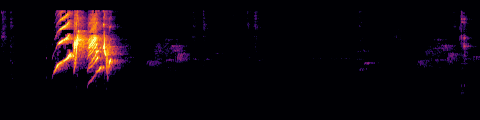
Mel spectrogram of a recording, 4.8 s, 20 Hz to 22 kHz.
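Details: Goldfinch, Carduelis carduelis balcanica, in a 2022 world championship competition recording; one short burst of steeply rising, tinkling notes lasting under a second, followed by faint scattered chirps and quiet.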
